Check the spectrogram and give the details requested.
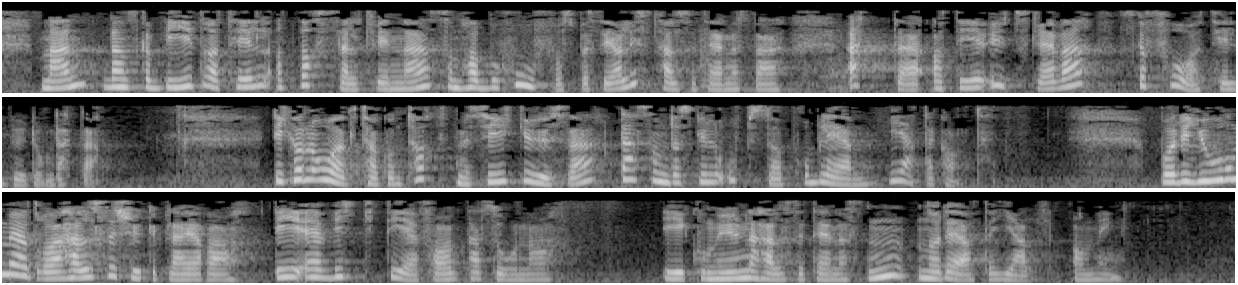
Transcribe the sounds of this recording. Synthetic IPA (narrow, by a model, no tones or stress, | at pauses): mɛnd̪ɛnskɑbiːd̪ʁɑːt̪ʰɪlɑt̪̚bɑʁsəlkʰʋɪnəsɔmɦɑʁbəhuːʋfɔʁspɛsɪɑlɪst̪hɛlsət̪ʰeːnəst̪əʔɛt̪ːəʁɑt̪̚d̪iæʔʉːt̪skʁeːʋəʁskɑfoːt̪ʰːɪlbʉːd̪ʊ̰md̪ɛt̪ʰːə̰ | d̪̥iːkʰɑnoːɡt̪ʰɑːkʊnt̪ʰɑkt̪meːsyːkəhʉːsəd̪̥æʁsɔmd̪eskʉlːəʔʊpst̪oːpʰʁʊbleːmɪɛt̪ːəʁkʰɑ̰nt̪ | b̥oːd̪əjuːʁmøːd̪ʁəoɦɛlsəʃʉːkəpʰlæɪəʁəd̪̥iæʋɪkt̪ɪəfɑːɡ̚pʰæʁsuːnəʁ | ʔɪkʰʊmʉːnəɦɛlsət̪ʰeːnəst̪n̩nɔd̪ɛæɑt̪ɛjɛlʔɑmɪŋ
